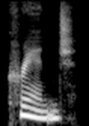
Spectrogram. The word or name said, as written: cringe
